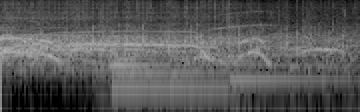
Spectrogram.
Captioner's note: crowd clapping and cheering; bright piano music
